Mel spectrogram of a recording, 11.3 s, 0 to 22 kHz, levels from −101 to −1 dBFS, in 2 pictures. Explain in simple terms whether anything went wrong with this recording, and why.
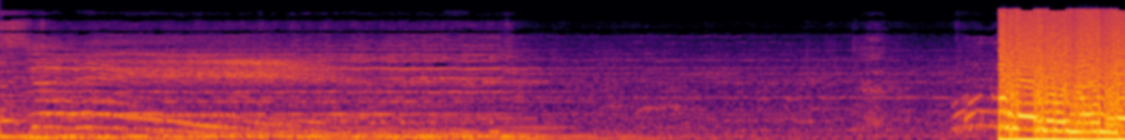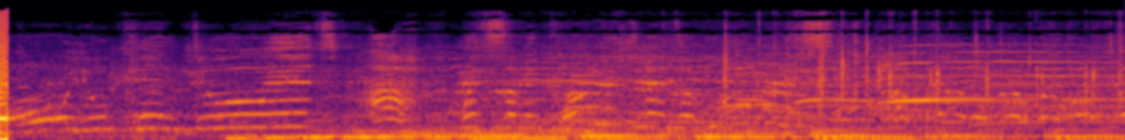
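From 4.99 to 5.66 seconds the sound turns into a harsh, extremely loud buzz. This is an integer read as float fault. The stored numbers, likely 32-bit whole numbers, were read as decimal numbers instead.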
